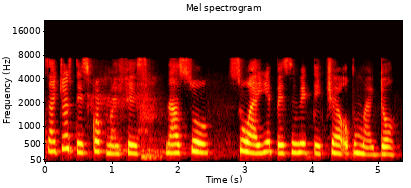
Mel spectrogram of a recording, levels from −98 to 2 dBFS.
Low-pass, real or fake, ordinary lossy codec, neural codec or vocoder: 7.2 kHz; fake; MP3, 48 kbps; codec, 16 kHz, 4 kbps, X-Codec, HuBERT features, trained on general audio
